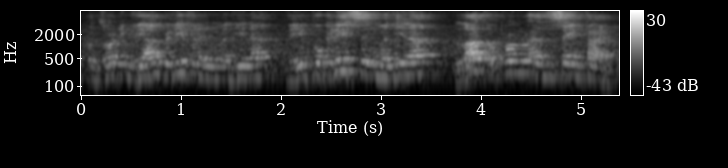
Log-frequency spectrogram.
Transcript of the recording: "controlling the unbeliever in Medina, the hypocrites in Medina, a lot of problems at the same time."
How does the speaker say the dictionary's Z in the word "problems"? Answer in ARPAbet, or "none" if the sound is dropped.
none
